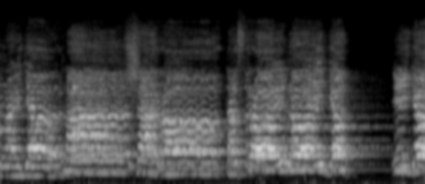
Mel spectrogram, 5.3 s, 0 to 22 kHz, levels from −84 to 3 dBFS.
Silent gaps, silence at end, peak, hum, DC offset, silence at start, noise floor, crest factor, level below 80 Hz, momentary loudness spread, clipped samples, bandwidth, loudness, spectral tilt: none; 0 s; -6 dBFS; none; under 0.1%; 0 s; -50 dBFS; 16 dB; -74 dBFS; 11 LU; under 0.1%; 14 kHz; -23 LUFS; -1.5 dB/octave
